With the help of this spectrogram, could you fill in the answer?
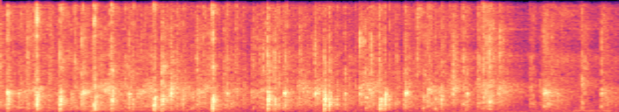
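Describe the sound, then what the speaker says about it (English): Scattered clapping from a small audience at a community savings program launch, honoring college-bound children; fairly faint, irregular individual claps that thin out toward the end. "college-bound children a big round of applause"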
